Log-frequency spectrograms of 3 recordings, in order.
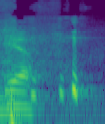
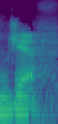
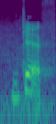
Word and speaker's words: GIF: I would call it a GIF. Because it stands for graphic. Oh, The person who came up with that word says GIF. Really? But he is wrong. Yeah, it's a hard G. GIF.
